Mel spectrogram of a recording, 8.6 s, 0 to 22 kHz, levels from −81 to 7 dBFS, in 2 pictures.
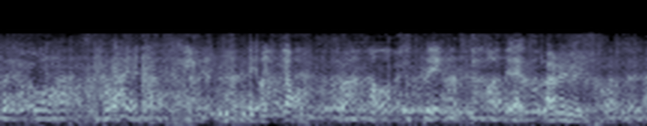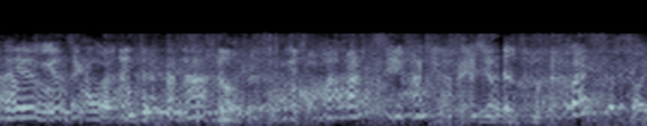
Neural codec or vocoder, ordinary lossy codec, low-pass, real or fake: codec, 24 kHz, 1.5 kbps, HILCodec; none; 7.2 kHz; fake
